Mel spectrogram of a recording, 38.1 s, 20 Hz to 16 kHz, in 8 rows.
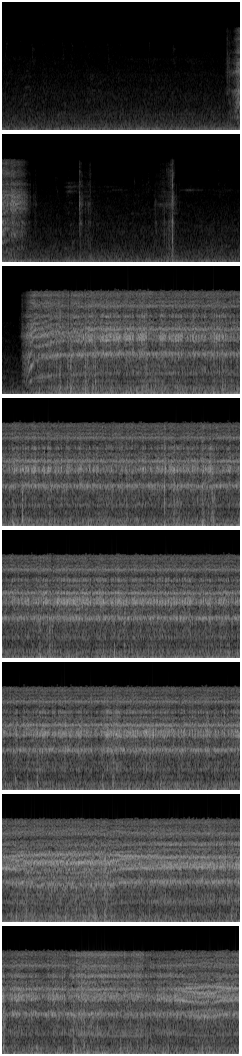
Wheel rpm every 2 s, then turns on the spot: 0, 0, 10, 0, 0, 130, 160, 160, 160, 160, 160, 160, 160, 160, 160, 160, 160, 160, 160.
none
